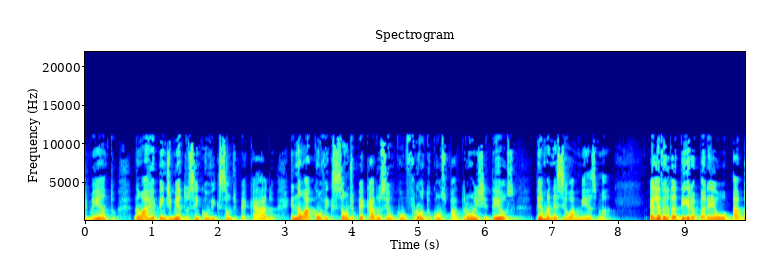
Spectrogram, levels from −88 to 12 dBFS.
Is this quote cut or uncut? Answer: cut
